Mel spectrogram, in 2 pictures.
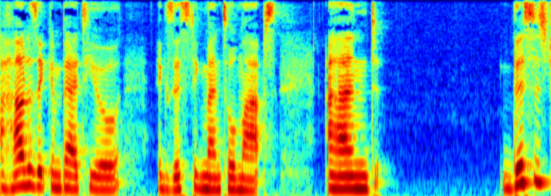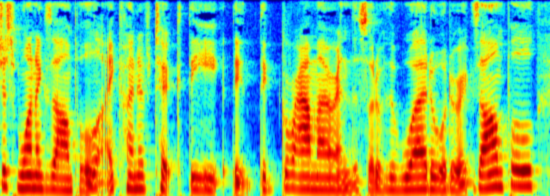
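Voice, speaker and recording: In a very clean recording with a silent background, a woman with a Norwegian accent speaks at a fairly slow pace and medium pitch, using ordinary pitch variation. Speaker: language coach. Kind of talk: educational podcast lecture.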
